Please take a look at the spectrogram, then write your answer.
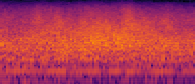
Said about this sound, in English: as the aircraft concludes its aerial display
